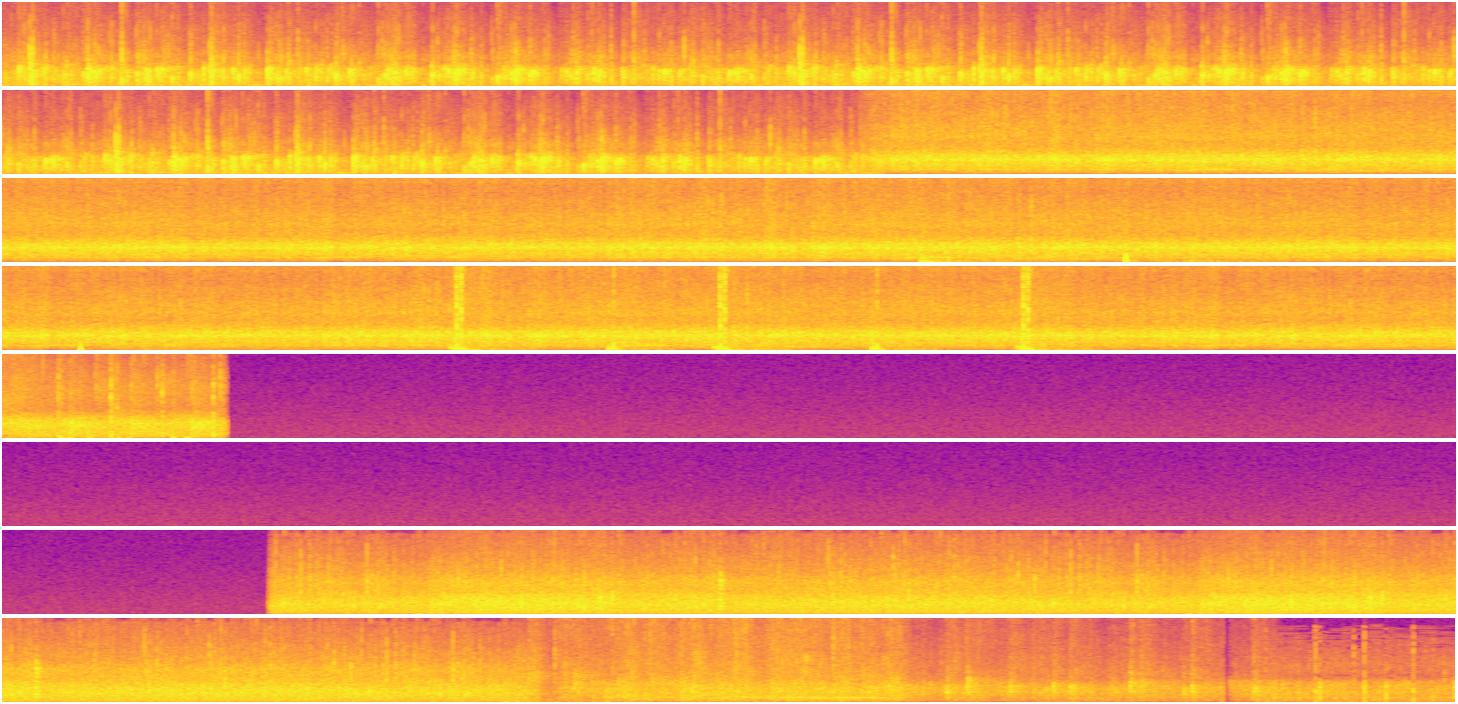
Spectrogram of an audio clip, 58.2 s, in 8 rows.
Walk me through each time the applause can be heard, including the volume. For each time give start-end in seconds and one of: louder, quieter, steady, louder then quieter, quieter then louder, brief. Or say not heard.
0.0-30.2 steady
45.0-58.1 quieter.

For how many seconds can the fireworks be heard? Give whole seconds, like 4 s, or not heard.
5 s.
